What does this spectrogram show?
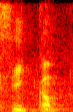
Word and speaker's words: caecum: इस वर्ड को प्रोनाउंस करते हैं सीकम, CAECUM, सीकम।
